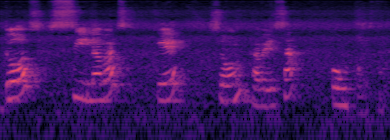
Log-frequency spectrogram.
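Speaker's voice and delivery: usual speaking voice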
